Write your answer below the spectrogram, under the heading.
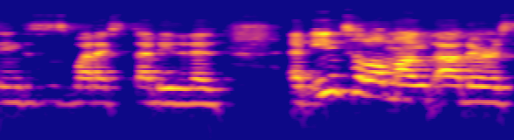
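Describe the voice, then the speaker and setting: Her tone bright and sharp, a woman speaks with an Israeli accent. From Israel, Tel Aviv. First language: Hebrew. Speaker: lawyer and security policy expert giving a conference talk. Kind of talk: conference talk. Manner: fast, with many fillers.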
